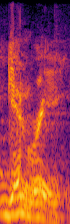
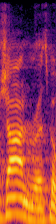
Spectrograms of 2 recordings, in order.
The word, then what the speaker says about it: genre: It's like, it's like Genry, you know, but it's really pronounced genre because it comes from the French word, which means kind or type.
